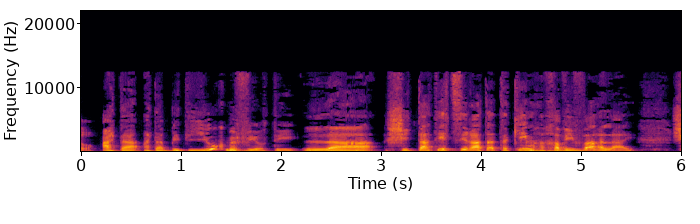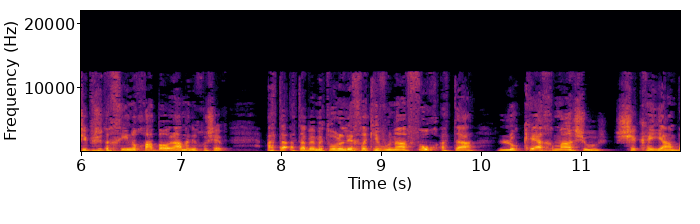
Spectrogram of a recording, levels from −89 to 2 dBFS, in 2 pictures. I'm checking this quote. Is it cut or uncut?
uncut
